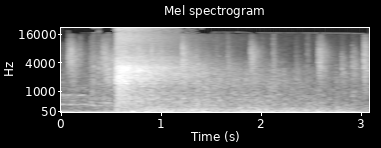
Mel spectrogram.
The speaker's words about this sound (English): and we just hear a loud crack of lightning happen right above where the stable is.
